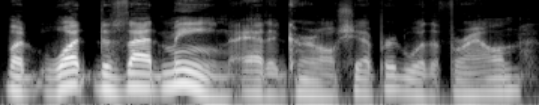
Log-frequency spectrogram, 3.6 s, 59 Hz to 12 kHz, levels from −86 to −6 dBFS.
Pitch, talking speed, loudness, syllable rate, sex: 115 Hz, 185 wpm, -21 LUFS, 4.6 syllables/s, male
